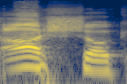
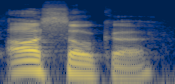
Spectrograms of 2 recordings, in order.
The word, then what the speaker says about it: Ahsoka: you don't pronounce it Ahsoka because it's HS not sh HS so it's Asoka no you keep saying you're saying a shoka it's aoka oh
